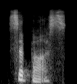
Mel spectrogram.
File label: "surpass", Indian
